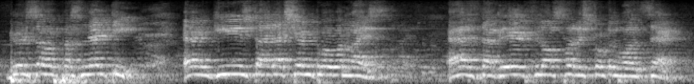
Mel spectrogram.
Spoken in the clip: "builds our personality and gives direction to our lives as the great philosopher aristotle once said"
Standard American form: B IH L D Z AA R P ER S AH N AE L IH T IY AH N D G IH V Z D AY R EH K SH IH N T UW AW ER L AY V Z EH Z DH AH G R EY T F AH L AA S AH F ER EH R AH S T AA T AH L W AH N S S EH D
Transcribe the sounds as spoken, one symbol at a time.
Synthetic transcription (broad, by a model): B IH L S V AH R P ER S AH N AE L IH T IY AH N D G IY Z D AY R EH K SH IH N T UW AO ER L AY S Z EH Z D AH G R EY T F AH L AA S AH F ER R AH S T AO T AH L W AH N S S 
